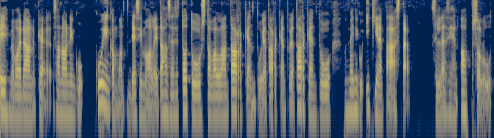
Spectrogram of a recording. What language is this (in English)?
Finnish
